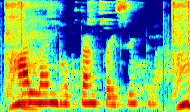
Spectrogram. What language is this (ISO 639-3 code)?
bho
